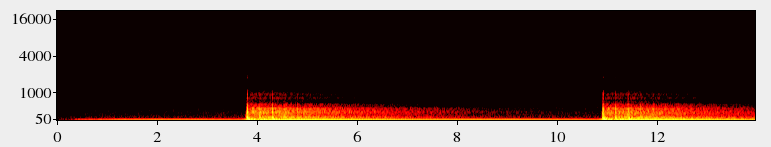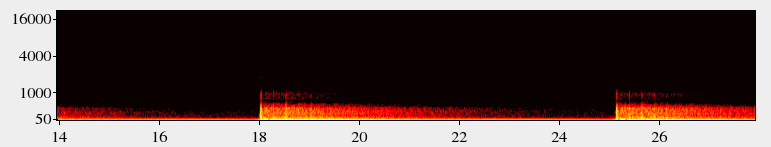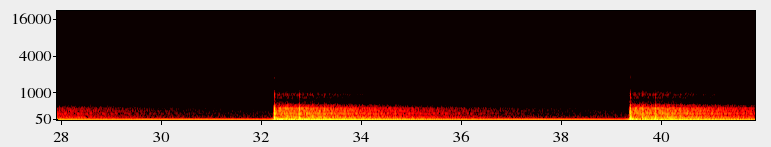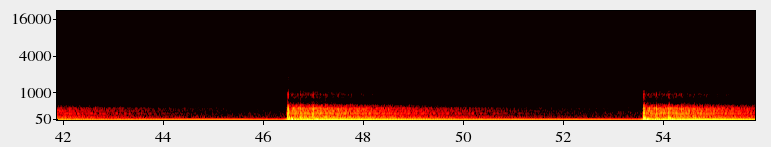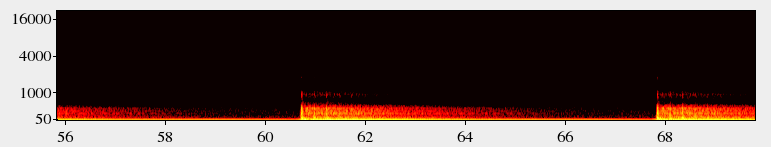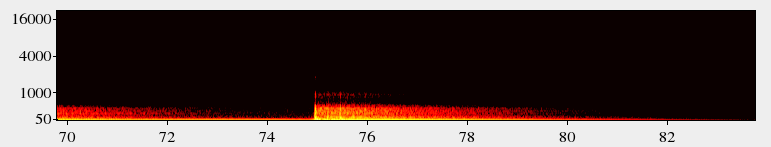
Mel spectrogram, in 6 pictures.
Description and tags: High Tension One Beat Sequence
A percussive sound effect created using a Samson USB Studio microphone, an empty cardboard wrapping paper roll, and Mixcraft 5.
Percussion, sound-effect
